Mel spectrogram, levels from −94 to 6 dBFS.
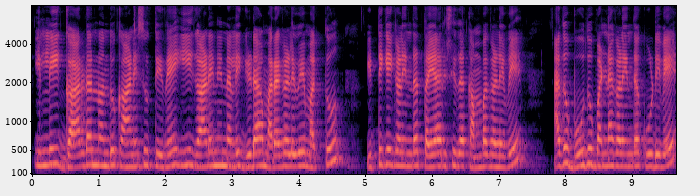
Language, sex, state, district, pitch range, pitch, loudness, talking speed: Kannada, female, Karnataka, Chamarajanagar, 215-245 Hz, 230 Hz, -21 LUFS, 100 wpm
